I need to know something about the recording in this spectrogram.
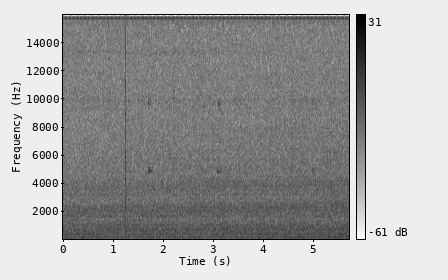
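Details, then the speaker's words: Fuel oil and heat pump hybrid: after the stage-two lockout, inlet air cools to 90°F and the heat pump compressor restarts, back to stage one heat. An even compressor hum with fan noise building slightly as the fans ramp up; normal restart. "and now you can hear the fans ramping up and supply is raising back up the same time inlet is dropping 87 so we're back to stage one on the heat"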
